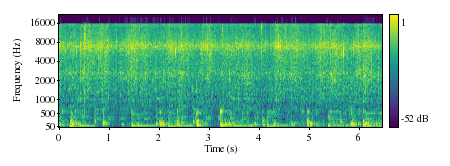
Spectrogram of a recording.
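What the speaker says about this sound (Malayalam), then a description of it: "നന്നായിട്ടൊന്ന് സോട്ട് ചെയ്യാം." Green chillies and capsicum sizzle in a pan for chicken curry, a loud continuous frying hiss broken by rhythmic scraping and stirring strokes, with no voices.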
